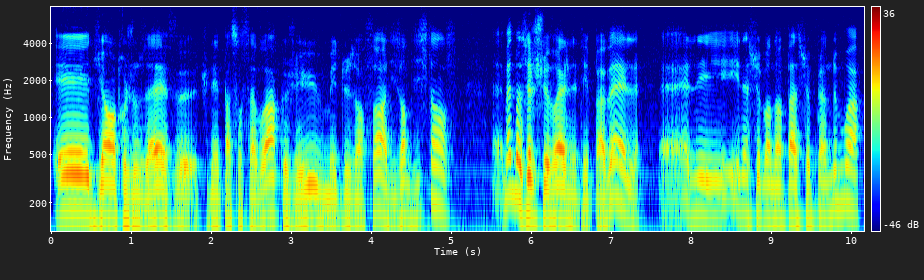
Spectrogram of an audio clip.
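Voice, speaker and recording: A man voicing a shrewd old cloth merchant who talks loudly and emphatically, in an audiobook. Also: medium pitch, expressive, normal speed, creaky, dull audio. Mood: stern. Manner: loud, blustering and emphatic. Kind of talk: audiobook character voice.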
